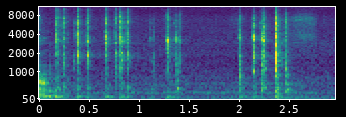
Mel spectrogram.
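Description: Rapid, irregular clicking of keys on a computer keyboard, close and crisp, in two short flurries separated by a brief pause, with no voice.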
